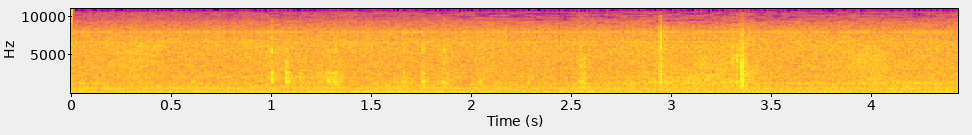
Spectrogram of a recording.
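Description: A plug pushes into a laptop socket with a faint click.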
